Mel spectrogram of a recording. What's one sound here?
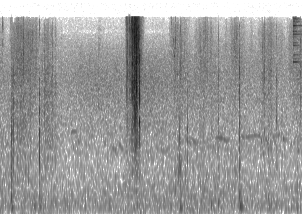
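Footsteps knock on a wooden floor indoors.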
